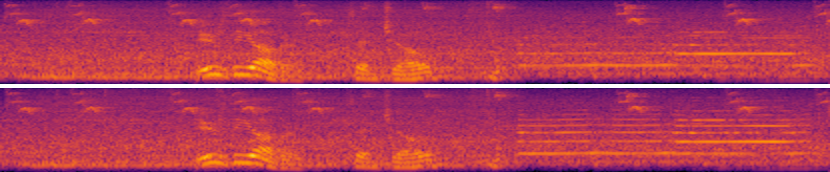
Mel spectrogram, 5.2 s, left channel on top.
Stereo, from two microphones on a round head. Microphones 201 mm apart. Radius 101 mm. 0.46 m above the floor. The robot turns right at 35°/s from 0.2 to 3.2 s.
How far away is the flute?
About 0.7 m.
